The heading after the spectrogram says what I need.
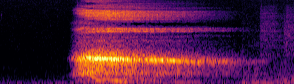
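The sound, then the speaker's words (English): A single long, breathy exhale or sigh rises suddenly to full loudness, then tapers gradually over about a second and a half with a faint hiss underneath. “as there is only one thing left to do, and that is inhale a hot breath”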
